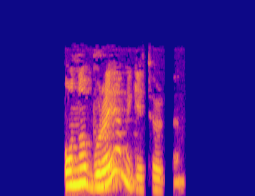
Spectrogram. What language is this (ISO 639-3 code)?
tur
